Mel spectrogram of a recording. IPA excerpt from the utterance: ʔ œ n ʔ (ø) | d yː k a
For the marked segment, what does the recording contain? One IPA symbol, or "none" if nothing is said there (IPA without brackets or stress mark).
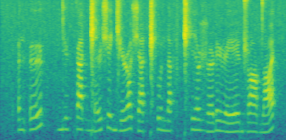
ø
